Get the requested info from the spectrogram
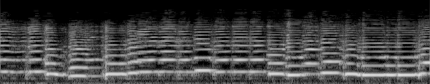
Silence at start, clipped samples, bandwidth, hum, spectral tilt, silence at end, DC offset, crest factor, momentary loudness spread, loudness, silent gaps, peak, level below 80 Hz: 0 s; under 0.1%; 12 kHz; none; -1 dB/octave; 0 s; under 0.1%; 12 dB; 3 LU; -14 LUFS; none; -2 dBFS; -48 dBFS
